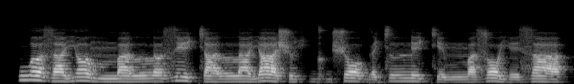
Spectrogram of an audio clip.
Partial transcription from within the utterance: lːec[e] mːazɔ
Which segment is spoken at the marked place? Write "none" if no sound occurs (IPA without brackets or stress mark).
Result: e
